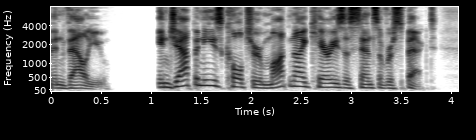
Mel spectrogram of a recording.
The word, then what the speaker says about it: mottainai: The word is Mottainai, pronounced Mottainai.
